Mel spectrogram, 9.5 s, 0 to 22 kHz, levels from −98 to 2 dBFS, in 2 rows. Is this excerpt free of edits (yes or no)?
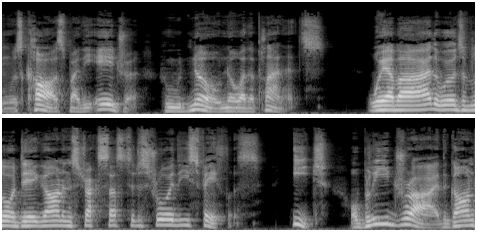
yes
